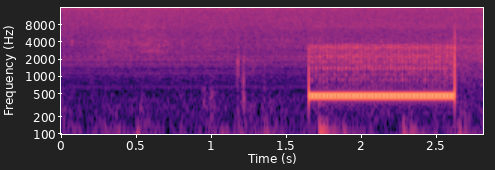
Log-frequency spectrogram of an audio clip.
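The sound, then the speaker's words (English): A telephone dial tone sounds as a loud, steady, level hum lasting about a second. It starts abruptly after a quiet stretch and then cuts off. “little bit of dialing. Nothing ever wrong with that.”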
